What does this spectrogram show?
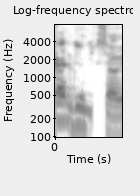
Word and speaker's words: Genduso: Genduso, yeah.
